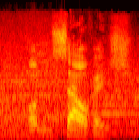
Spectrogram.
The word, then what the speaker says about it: Gonçalves: Right, we've got a battle between Benjamin Porteous Heath and Vinicius Gonçalves. Apparently, how you pronounce it? Yeah, Portuguese style.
